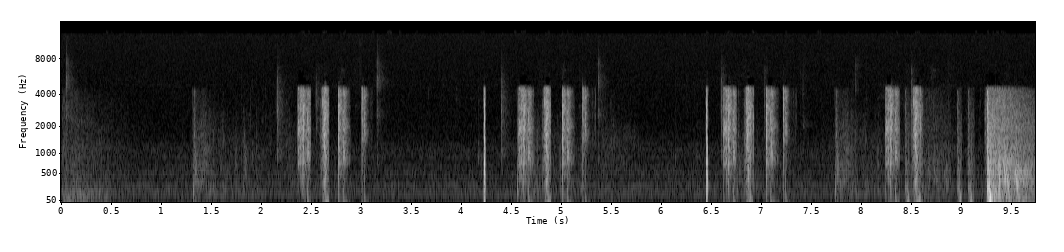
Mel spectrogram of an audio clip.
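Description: Gunfire in the Roblox shooter Phantom Ops: repeated rapid bursts of automatic shots in clusters of three to five, separated by short pauses, with a few single cracks and a louder final burst, no talking.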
